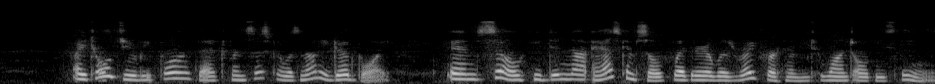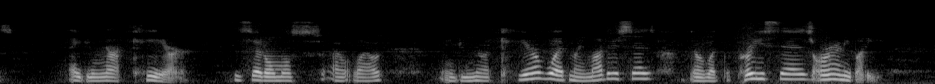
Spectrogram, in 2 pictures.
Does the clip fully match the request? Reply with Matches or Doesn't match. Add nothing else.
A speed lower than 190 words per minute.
Matches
